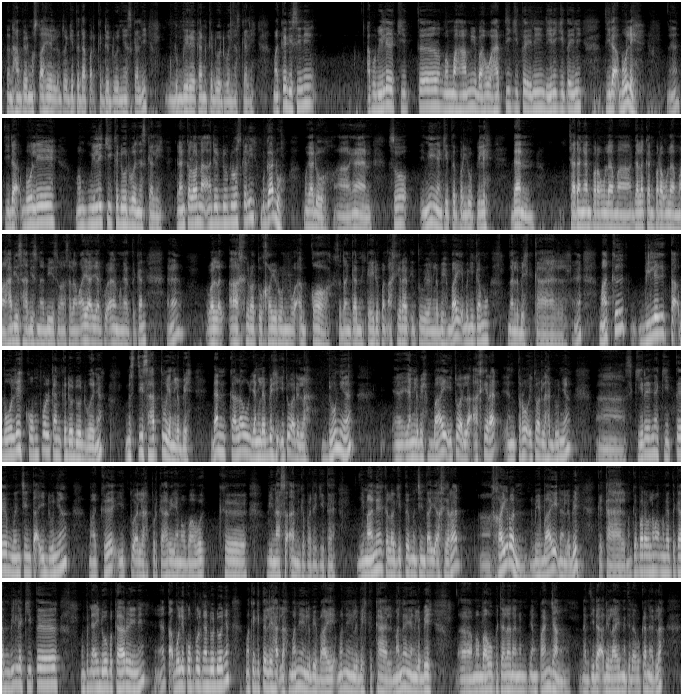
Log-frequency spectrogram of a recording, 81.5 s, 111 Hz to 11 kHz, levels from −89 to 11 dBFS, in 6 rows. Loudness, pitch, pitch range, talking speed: -22 LUFS, 120 Hz, 110-140 Hz, 125 wpm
